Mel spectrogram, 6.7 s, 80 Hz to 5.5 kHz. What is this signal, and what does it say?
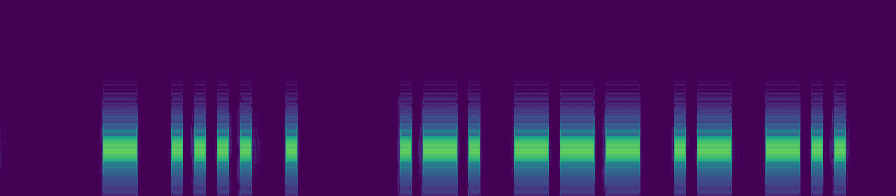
Morse code, heard as a keyed tone, about 14 wpm, 700 Hz. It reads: THE ROAD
